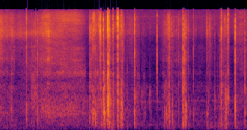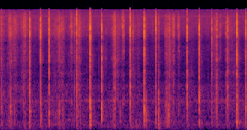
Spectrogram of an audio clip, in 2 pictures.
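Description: Very long pointed acrylic nails scratch and tap a thin folded paper museum brochure, printed with floor plans and small photos, lying flat on a bed. A soft, hissing scrape and a brief crinkly rustle of the paper give way to a quick, uneven run of sharp, dry clicks. The sound is quiet and close, and each tap stops almost at once.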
